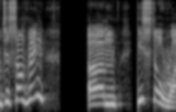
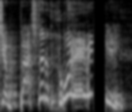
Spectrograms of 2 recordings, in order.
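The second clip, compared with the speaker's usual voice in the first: normal talking voice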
